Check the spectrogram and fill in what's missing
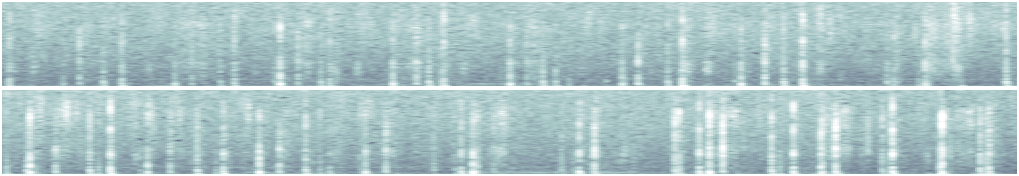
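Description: Long fingernails tap rapidly on a holographic vinyl zip cosmetic pouch, producing a steady stream of short, dry, dull clicks with very little ring. The taps are soft and mostly low-pitched, varying slightly in strength throughout.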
